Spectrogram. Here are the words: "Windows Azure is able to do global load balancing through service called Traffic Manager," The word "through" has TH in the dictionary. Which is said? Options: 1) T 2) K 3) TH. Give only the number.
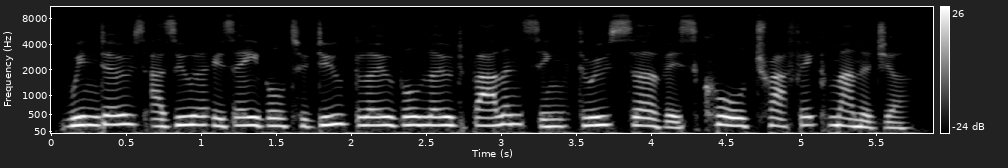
3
